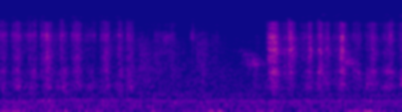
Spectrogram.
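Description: A wooden stylus scratches a black-coated sheet of scratch art paper in a spiral notebook with repeated back-and-forth strokes. It makes quiet, dry, bright rasping scrapes over a faint low steady hum. The strokes soften midway, then come back louder and crisper near the end.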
